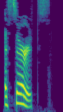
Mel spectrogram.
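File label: "asserts", British English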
